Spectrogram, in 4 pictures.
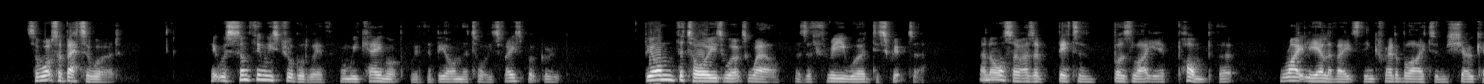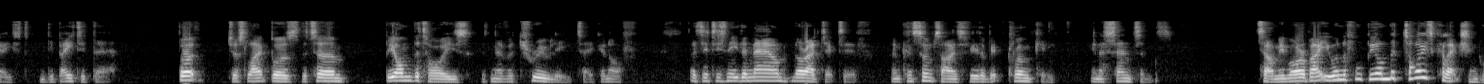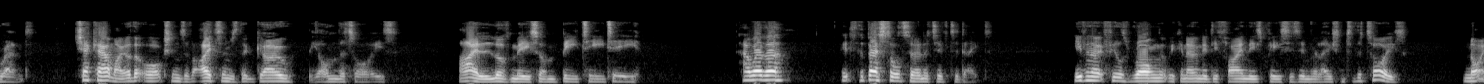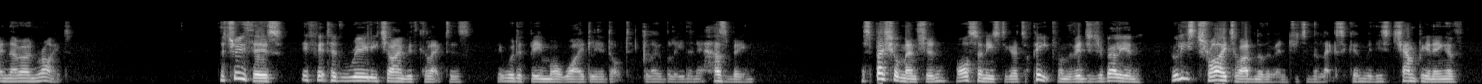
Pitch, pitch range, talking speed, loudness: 140 Hz, 125-165 Hz, 190 wpm, -16 LUFS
